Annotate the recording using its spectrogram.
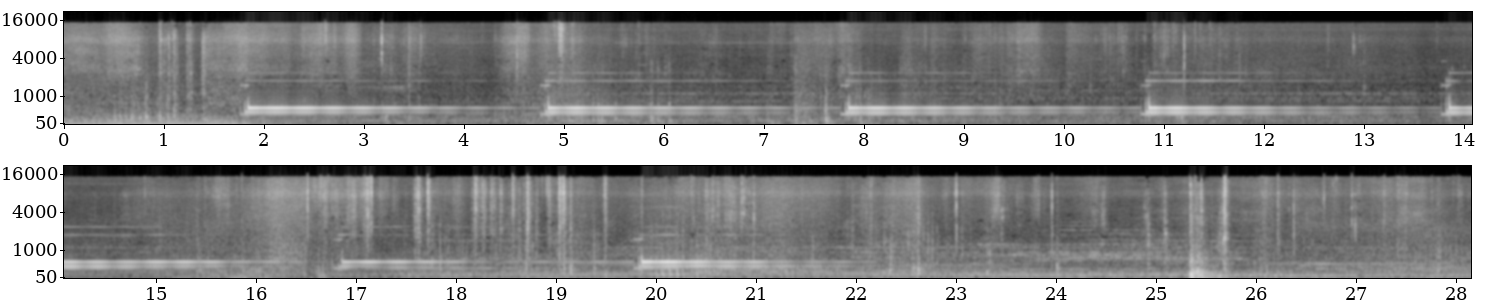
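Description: Car warning chime sounding seven times, about every three seconds, each a soft bell-like tone that dies away before the next. A single thump near the end.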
